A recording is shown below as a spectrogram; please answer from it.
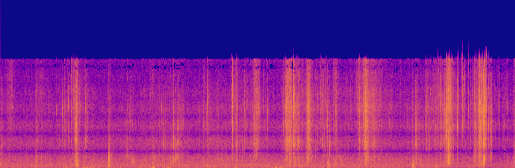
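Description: Footsteps crunching on dry leaves and twigs, as scattered, irregular crackles that come thicker near the end.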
